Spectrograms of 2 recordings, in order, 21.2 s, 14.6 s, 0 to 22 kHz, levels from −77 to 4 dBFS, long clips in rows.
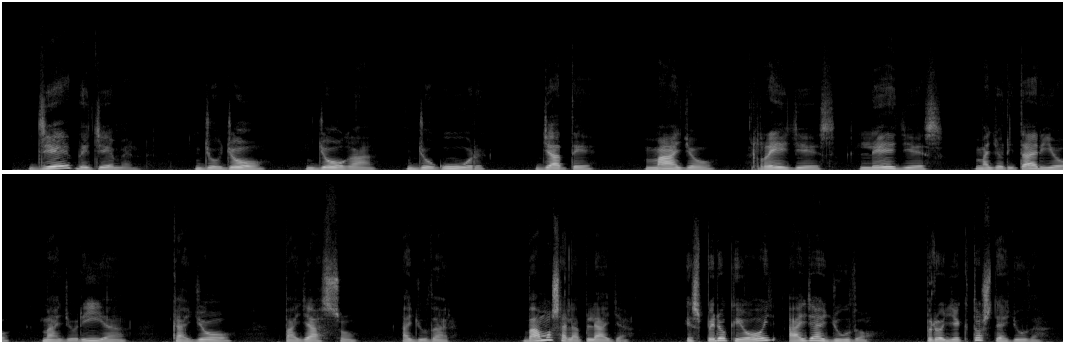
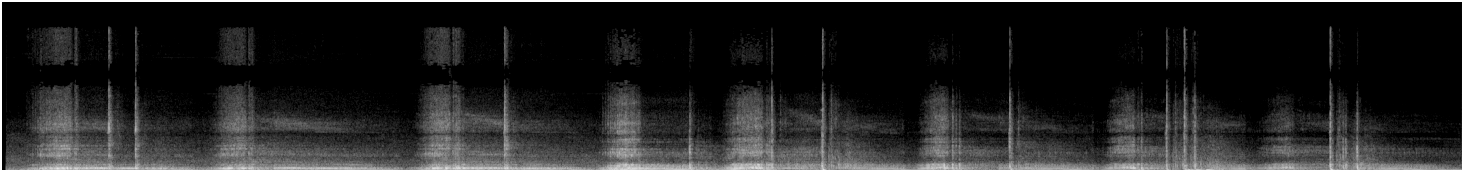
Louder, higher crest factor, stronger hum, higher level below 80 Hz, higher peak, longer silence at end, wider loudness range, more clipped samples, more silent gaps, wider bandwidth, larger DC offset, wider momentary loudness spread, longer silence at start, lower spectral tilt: second, -29 LUFS vs -20 LUFS; about the same, 20 dB vs 18 dB; neither; second, -62 dBFS vs -28 dBFS; second, -10 dBFS vs -2 dBFS; first, 0.15 s vs 0 s; about the same, 4 LU vs 6 LU; neither; neither; second, 16.5 kHz vs 19 kHz; neither; about the same, 15 LU vs 13 LU; first, 0.3 s vs 0.05 s; about the same, -5.5 dB/octave vs -5.5 dB/octave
